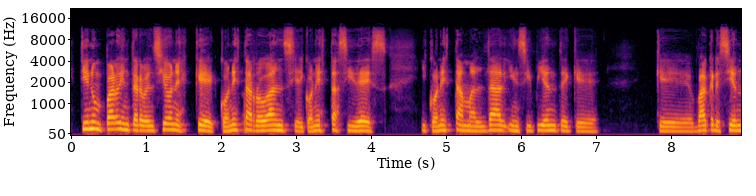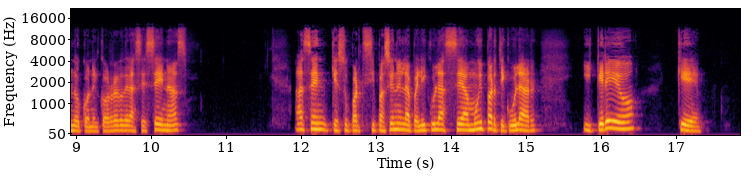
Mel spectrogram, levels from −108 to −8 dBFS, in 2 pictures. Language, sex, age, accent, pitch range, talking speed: Spanish, male, 20-39, Argentinian, 150-180 Hz, 140 wpm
